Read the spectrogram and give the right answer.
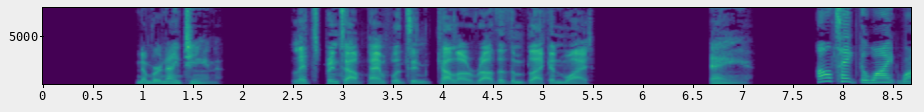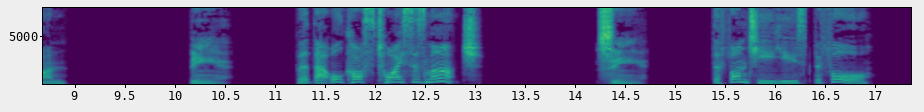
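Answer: B: But that will cost twice as much.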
